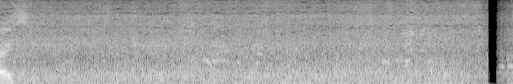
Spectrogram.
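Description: Floodwater rushing strongly across a road beside flooded paddy fields, a loud continuous broadband roar of flowing water heard close by, steady throughout before cutting out briefly near the end.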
